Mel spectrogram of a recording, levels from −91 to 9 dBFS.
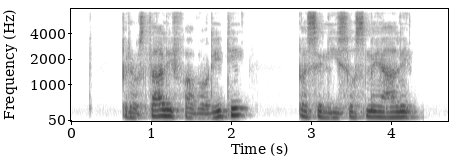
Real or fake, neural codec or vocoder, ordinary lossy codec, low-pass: real; none; none; 7.2 kHz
